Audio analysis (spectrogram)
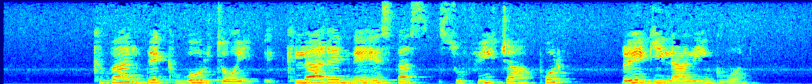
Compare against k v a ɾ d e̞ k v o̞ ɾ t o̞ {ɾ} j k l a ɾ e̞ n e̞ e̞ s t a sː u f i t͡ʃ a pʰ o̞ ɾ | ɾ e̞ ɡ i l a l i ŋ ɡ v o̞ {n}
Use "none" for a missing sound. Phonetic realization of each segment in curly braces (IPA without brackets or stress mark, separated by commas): none, n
